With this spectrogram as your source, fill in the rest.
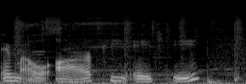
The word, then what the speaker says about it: Morphe: and this is the morphe stunning vibe palette for some reason I couldn't spell its morphe actually it's mor PhD now this is the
